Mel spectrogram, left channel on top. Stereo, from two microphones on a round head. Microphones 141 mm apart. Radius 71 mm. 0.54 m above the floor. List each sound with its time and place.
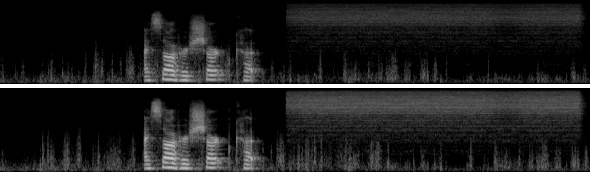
1.4 s a woman speaking: 15° right (ahead or behind), 0.6 m
2.9 s a hiss: 45° right (ahead or behind), 2.5 m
